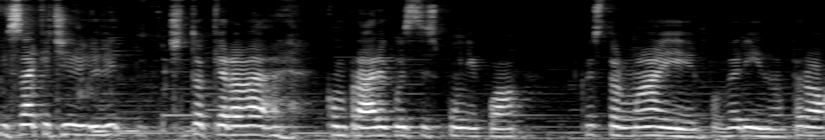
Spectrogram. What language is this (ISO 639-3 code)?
ita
